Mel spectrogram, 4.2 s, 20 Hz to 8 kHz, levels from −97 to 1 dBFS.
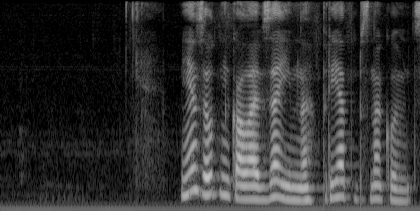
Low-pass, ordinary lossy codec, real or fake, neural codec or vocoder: none; none; real; none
